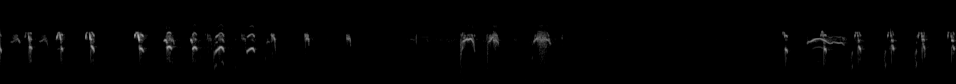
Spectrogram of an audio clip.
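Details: Osprey at its artificial nest, Pohjois Satakunta, Finland, 6 July 2023, midday nest-camera sound: clusters of sharp high whistled chirps separated by quiet stretches, ending in a fresh fast series.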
